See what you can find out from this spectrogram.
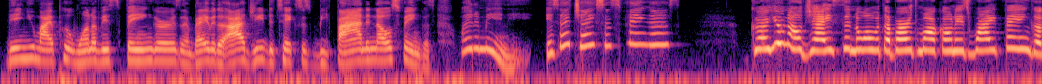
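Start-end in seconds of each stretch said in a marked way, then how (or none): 4.6-10.4 high, gasping Instagram sleuth; nosy gossip voice. Pretend. Commenters catching a man's fingers online, high and gasping. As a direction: play the nosy fan who just spotted him.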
